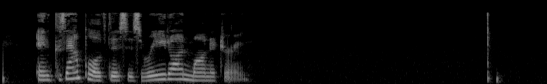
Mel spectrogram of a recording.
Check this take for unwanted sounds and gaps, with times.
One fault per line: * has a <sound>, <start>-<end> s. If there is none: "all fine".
all fine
